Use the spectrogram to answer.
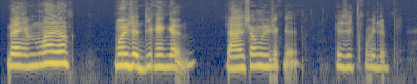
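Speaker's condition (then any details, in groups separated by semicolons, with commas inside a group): Cerebral palsy; age 31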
